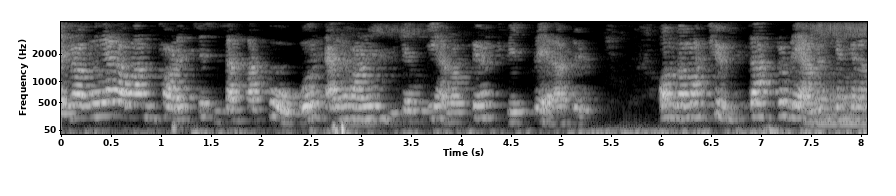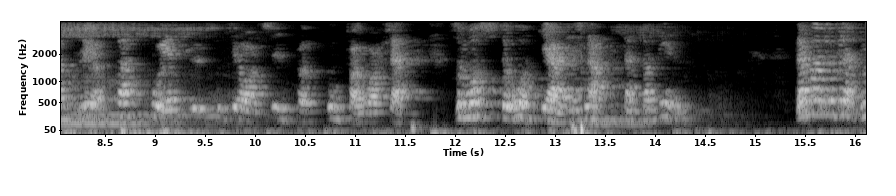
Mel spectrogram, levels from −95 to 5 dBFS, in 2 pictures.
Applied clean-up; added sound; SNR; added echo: classical method WPE with log-MMSE.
